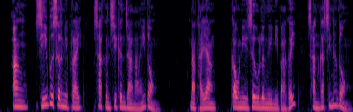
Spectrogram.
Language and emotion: Bodo, fearful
